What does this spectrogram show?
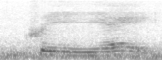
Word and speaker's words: create: with the second syllable I notice that when you're saying you're saying create create where I'm saying create create so I have a little yep and I would like to give it to you here's a little yeah just put it in between the two syllables to connect them smoothly create create yes so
